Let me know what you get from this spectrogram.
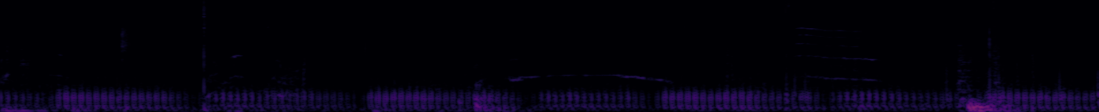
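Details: In the morning, kittens rouse their sleeping owner with a deep pulsing purr that rises and falls with each breath. A thin whistled tone drifts by midway, a brief high call comes near the end, and there is some rustling.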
